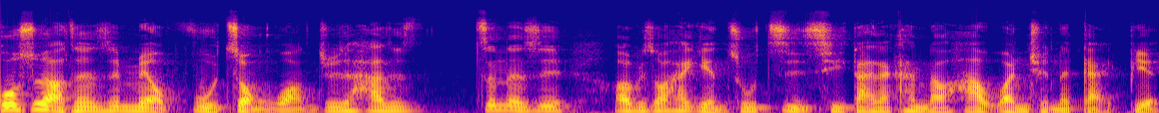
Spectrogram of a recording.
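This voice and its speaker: Speaking at a very fast pace, a man with a Taiwanese accent comes through on a very clean recording with a silent background. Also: medium pitch for a man, ordinary pitch variation. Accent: Taiwanese Mandarin. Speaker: podcast host. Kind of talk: casual chat; podcast outro.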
